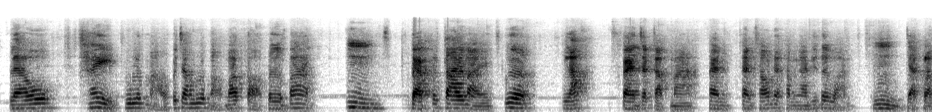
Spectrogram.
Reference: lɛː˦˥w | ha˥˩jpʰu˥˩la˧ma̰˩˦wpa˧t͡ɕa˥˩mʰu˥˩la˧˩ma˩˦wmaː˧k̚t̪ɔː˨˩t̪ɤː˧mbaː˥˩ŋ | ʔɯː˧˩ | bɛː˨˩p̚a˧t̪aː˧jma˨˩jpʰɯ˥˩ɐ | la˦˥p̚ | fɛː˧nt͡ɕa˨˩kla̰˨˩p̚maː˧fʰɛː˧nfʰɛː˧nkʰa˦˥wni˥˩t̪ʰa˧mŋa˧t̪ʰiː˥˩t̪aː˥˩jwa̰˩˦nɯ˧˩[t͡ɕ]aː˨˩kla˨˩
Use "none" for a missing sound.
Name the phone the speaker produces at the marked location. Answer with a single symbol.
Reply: t͡ɕ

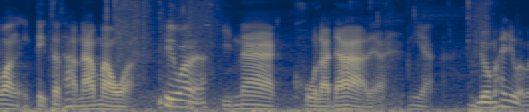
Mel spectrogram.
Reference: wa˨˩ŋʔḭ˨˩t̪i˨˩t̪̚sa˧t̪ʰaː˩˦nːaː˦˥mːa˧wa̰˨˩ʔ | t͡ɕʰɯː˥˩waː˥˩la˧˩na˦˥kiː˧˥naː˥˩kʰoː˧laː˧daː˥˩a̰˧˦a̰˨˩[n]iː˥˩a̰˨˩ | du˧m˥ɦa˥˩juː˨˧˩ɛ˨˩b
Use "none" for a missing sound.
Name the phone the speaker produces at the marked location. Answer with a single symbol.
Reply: n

